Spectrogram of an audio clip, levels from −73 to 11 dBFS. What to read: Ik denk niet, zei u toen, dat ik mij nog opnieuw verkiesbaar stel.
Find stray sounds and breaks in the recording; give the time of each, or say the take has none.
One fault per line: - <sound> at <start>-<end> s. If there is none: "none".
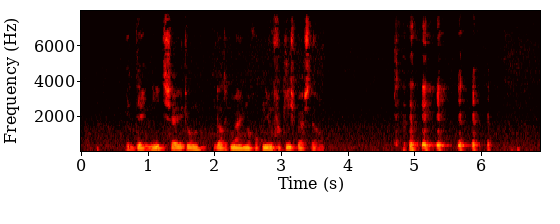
- laugh at 4.7-6.2 s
